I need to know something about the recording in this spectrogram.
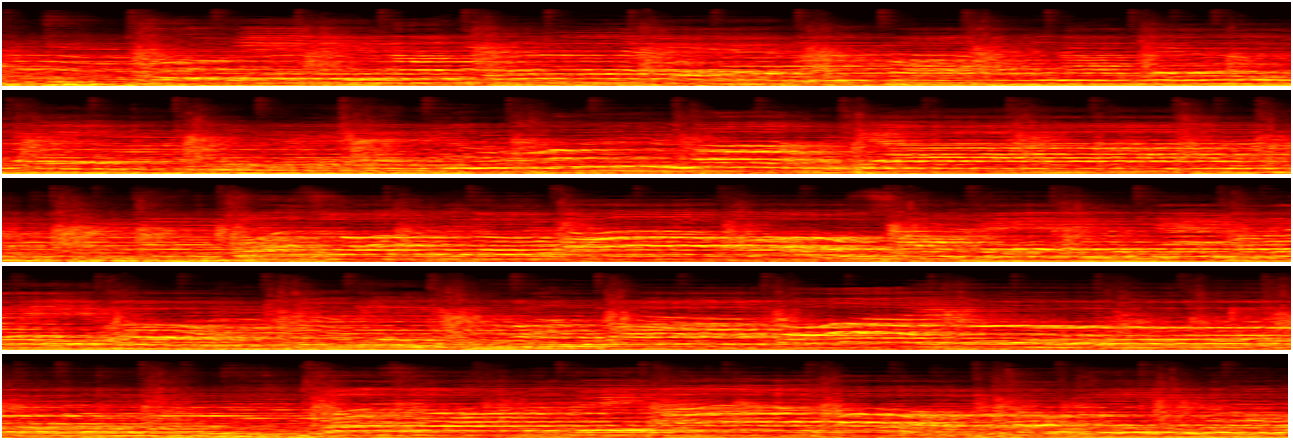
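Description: A man, a boy and a girl singing a Christian song together into microphones, over an accompaniment with a steady beat.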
